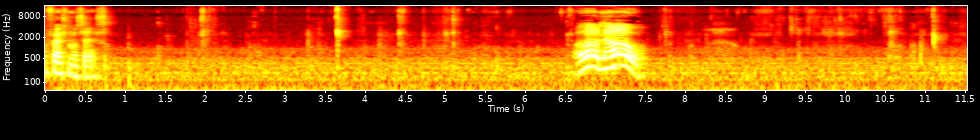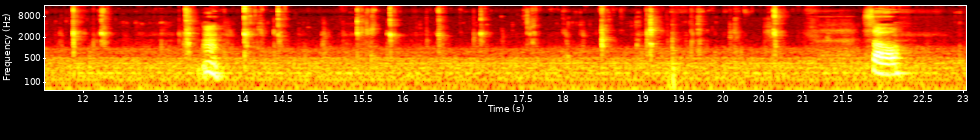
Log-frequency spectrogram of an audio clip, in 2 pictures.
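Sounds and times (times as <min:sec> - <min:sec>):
person chewing and crunching food: 0:01.0 - 0:06.6, 0:07.6 - 0:21.7.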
